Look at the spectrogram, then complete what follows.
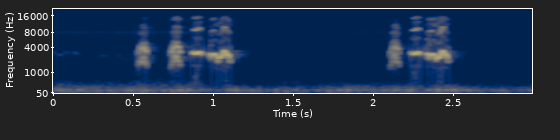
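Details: Sooty-headed bulbul singing a lively gacor isian song in the bahari version. Two short bubbly phrases of four or five quick chirpy notes each, separated by a pause of about a second and a half, over a faint low hum.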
